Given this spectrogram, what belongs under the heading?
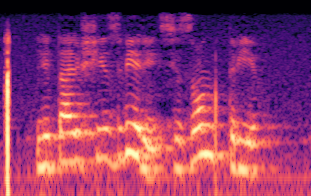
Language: Russian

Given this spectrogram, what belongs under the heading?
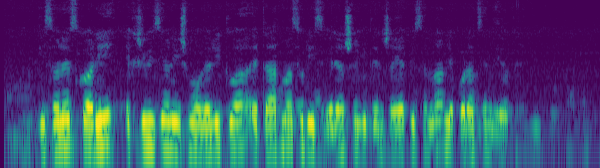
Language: Basque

